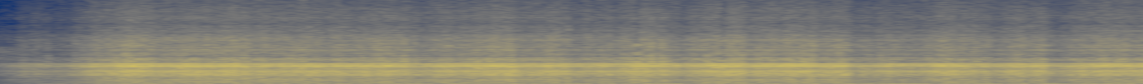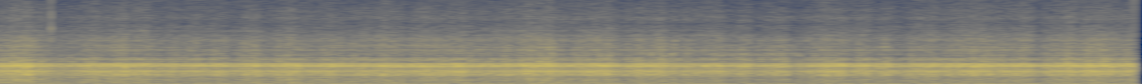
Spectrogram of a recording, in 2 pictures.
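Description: Ultralight aircraft engine running steadily in flight, heard loud and close from on board the open cockpit. It rises in over the first half second and then holds an even drone.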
